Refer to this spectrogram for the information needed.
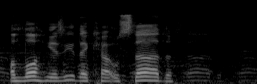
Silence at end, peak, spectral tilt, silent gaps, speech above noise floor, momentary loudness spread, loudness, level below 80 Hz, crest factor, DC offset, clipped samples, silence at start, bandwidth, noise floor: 0 s; -20 dBFS; -4 dB/octave; none; 24 dB; 20 LU; -36 LUFS; -64 dBFS; 18 dB; under 0.1%; under 0.1%; 0 s; 11 kHz; -60 dBFS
